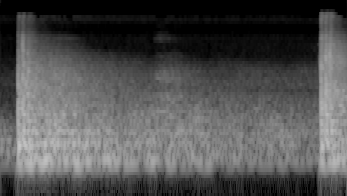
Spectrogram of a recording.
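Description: Two loud explosions from Shahed explosive drones shot down by air defense above Kyiv before daylight: a sharp boom that rolls out into a long, fading rumble, then a second blast right at the end. No voices.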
